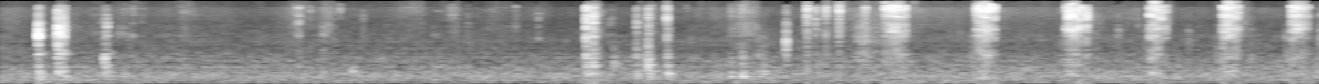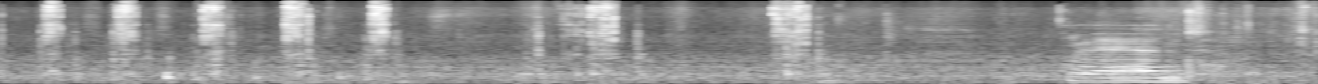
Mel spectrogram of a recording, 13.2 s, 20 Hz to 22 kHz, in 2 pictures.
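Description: A ratchet with a 10mm socket tightens a car battery terminal on a 2010-2013 Kia Soul 2.0L, giving a close series of sharp, regular clicking pulls with short pauses between strokes, while a person talks intermittently.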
